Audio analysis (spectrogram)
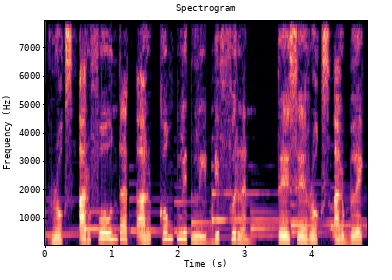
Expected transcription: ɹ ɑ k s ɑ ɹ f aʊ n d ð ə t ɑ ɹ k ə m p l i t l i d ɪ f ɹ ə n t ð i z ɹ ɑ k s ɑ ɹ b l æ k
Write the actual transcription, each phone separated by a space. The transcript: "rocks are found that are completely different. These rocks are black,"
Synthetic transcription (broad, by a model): ɹ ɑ k s ɑ ɹ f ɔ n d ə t ɑ ɹ k ə m p l i t l i d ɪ f ɹ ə n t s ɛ ɹ ɑ k s ɑ ɹ b l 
